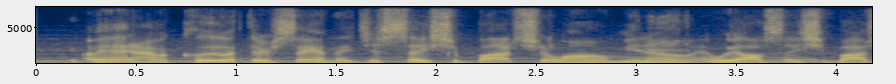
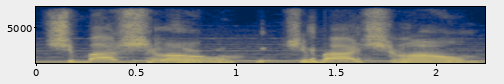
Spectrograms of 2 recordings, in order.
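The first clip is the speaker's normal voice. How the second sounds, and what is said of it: Imitated funny Texas accent. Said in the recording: “you got to hear them speak in their really funny Texas accent.”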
